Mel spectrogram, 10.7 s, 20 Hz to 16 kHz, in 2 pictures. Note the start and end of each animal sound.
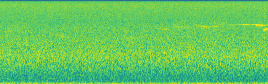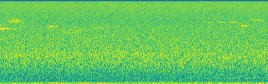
3.4s-6.0s: Black-throated Green Warbler (Setophaga virens)
6.1s-7.5s: Eastern Wood-Pewee (Contopus virens)
9.3s-10.7s: Black-throated Green Warbler (Setophaga virens)

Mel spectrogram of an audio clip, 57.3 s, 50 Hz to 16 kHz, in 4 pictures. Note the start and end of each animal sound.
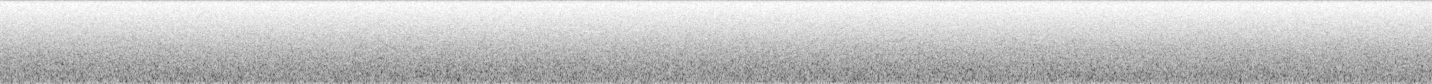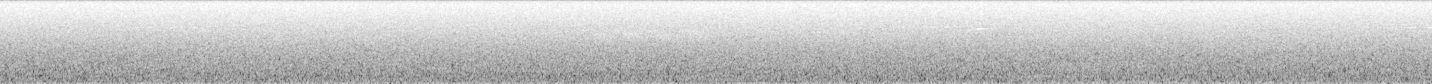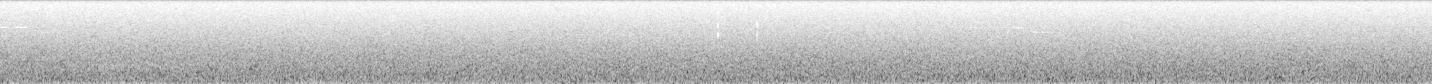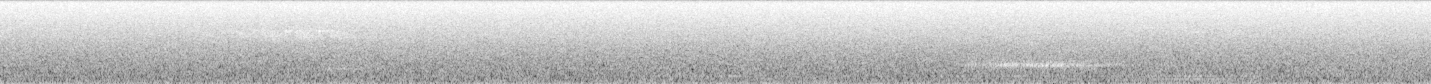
20.0s-21.5s: Ovenbird (Seiurus aurocapilla)
23.2s-24.3s: Black-throated Green Warbler (Setophaga virens)
28.2s-29.4s: Black-throated Green Warbler (Setophaga virens)
38.2s-39.3s: Black-throated Green Warbler (Setophaga virens)
45.2s-46.6s: Ovenbird (Seiurus aurocapilla)
52.5s-54.1s: Hairy Woodpecker (Dryobates villosus)

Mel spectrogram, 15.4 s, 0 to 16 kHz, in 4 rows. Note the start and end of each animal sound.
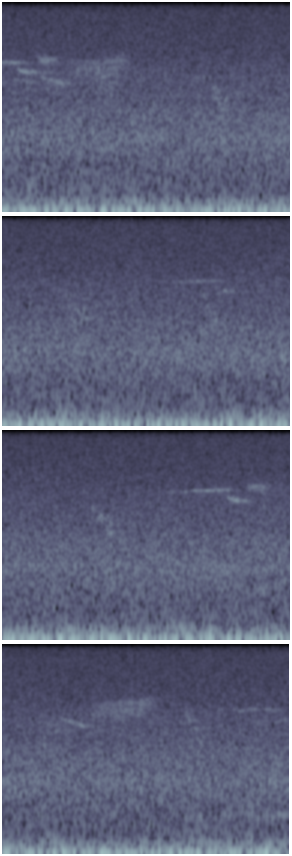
0.0s-0.9s: Black-throated Green Warbler (Setophaga virens)
0.0s-15.4s: Red-eyed Vireo (Vireo olivaceus)
0.3s-1.9s: Black-throated Blue Warbler (Setophaga caerulescens)
6.0s-7.3s: Black-throated Green Warbler (Setophaga virens)
9.7s-11.4s: Black-throated Green Warbler (Setophaga virens)
11.9s-13.8s: Black-throated Blue Warbler (Setophaga caerulescens)

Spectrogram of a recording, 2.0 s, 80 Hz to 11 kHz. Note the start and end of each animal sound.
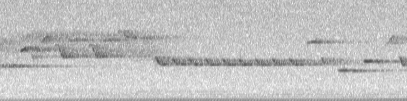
0.0s-2.0s: Winter Wren (Troglodytes hiemalis)

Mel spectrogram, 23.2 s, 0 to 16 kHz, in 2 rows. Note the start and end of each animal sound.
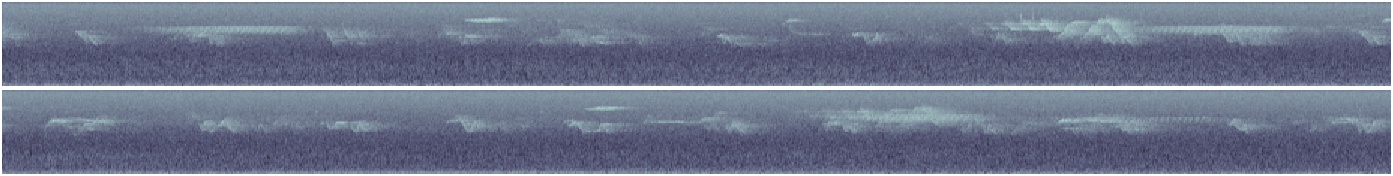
0.0s-10.7s: Red-eyed Vireo (Vireo olivaceus)
1.1s-2.6s: Pine Warbler (Setophaga pinus)
3.7s-4.3s: Brown Creeper (Certhia americana)
8.1s-9.5s: Chestnut-sided Warbler (Setophaga pensylvanica)
9.3s-10.8s: Pine Warbler (Setophaga pinus)
11.0s-23.2s: Red-eyed Vireo (Vireo olivaceus)
16.4s-17.0s: Brown Creeper (Certhia americana)
18.1s-19.4s: Chestnut-sided Warbler (Setophaga pensylvanica)
18.2s-19.8s: Pine Warbler (Setophaga pinus)
20.1s-21.8s: Pine Warbler (Setophaga pinus)

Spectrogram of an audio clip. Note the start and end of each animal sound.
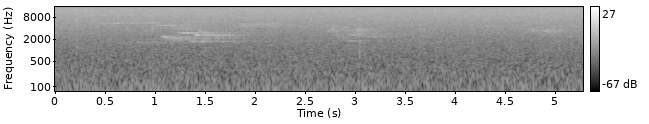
0.0s-5.3s: Red-eyed Vireo (Vireo olivaceus)
0.3s-1.5s: Black-throated Green Warbler (Setophaga virens)
0.9s-1.8s: Wood Thrush (Hylocichla mustelina)

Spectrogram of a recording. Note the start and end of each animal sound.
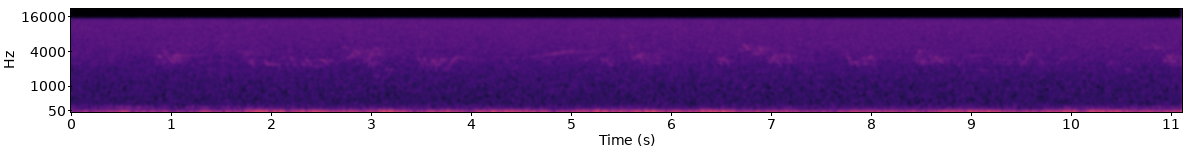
0.0s-11.1s: Red-eyed Vireo (Vireo olivaceus)
4.4s-5.4s: Eastern Wood-Pewee (Contopus virens)

